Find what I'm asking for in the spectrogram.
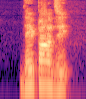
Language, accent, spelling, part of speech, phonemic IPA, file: French, Canada, dépendit, verb, /de.pɑ̃.di/, LL-Q150 (fra)-dépendit.wav
- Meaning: third-person singular past historic of dépendre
